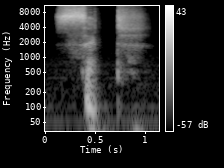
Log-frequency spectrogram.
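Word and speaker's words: Zett: Then set. Z, which you see as in English, in German it is set.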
